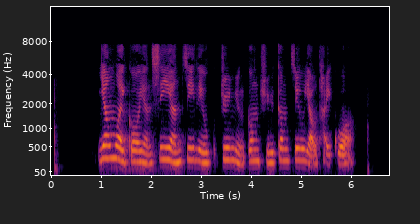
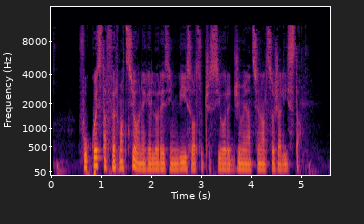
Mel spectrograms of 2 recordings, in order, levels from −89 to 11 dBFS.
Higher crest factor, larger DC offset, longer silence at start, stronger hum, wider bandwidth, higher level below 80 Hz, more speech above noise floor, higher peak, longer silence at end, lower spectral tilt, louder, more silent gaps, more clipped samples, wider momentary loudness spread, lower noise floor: about the same, 20 dB vs 22 dB; neither; about the same, 0.05 s vs 0.1 s; neither; second, 8 kHz vs 11.5 kHz; second, -64 dBFS vs -36 dBFS; first, over 65 dB vs 23 dB; second, -6 dBFS vs -2 dBFS; first, 0.75 s vs 0.4 s; about the same, -5.5 dB/octave vs -5.5 dB/octave; about the same, -25 LUFS vs -23 LUFS; neither; neither; about the same, 8 LU vs 7 LU; first, under -90 dBFS vs -45 dBFS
